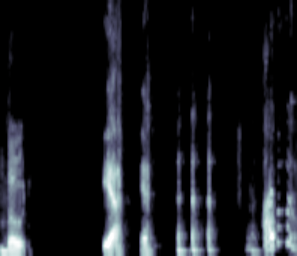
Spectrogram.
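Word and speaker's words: Vought: Trump's om nominee Russell vote uh the irony that his last name is pronounced vote yeah yeah I thought it was pronounced vot this entire time but it is not it is vote which vot seemed more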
